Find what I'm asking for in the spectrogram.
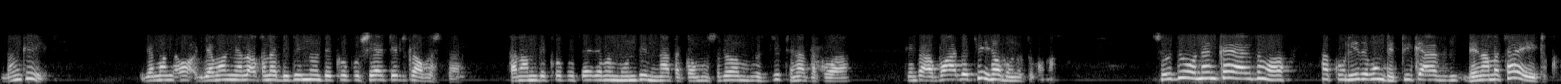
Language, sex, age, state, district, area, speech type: Santali, male, 60+, West Bengal, Birbhum, rural, conversation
